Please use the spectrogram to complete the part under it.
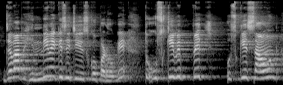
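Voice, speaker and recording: High-voiced Indian woman teaching online. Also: lively intonation, a bit bright, roomy sound. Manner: mixes Hindi and English, asks students questions, reads English slowly. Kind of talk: online class lecture.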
